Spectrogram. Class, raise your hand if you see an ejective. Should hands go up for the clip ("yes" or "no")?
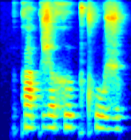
no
